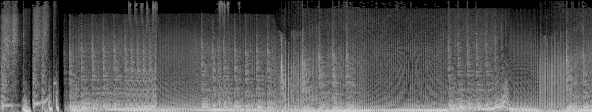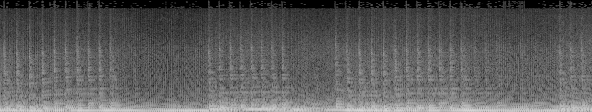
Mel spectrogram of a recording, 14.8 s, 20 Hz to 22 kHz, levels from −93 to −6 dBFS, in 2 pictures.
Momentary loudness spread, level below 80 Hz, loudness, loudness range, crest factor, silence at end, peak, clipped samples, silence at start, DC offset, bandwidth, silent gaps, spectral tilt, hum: 4 LU; -32 dBFS; -28 LUFS; 1 LU; 16 dB; 0 s; -10 dBFS; under 0.1%; 0 s; under 0.1%; over 20 kHz; none; -6 dB/octave; none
